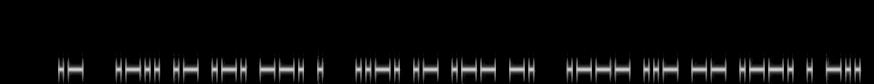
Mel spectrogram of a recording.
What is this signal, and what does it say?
Morse code, heard as a keyed tone, about 25 wpm, 700 Hz. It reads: A LARGE FAWN JUMPED
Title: Pangram Challenge v2 - 25wpm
